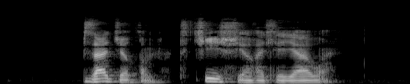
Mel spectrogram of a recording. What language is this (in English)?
Kabardian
